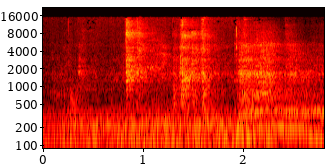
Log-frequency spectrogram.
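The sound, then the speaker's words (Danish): A window overlooking a roundabout being closed: a few short scraping, sliding bursts of noise over a steady low rumble of passing traffic, with no one talking. “Skal vi prøve at lukke vinduet en gang?”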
